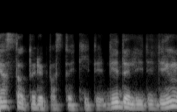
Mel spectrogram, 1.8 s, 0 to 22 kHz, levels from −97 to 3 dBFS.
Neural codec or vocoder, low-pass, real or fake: codec, 16 kHz, 4 kbps, X-Codec, HuBERT features, trained on general audio; 7.2 kHz; fake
